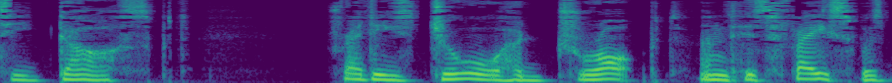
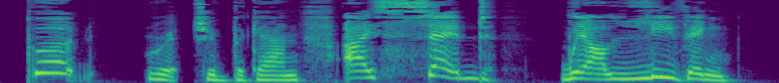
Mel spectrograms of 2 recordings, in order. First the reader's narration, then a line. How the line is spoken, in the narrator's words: Mitzi barked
